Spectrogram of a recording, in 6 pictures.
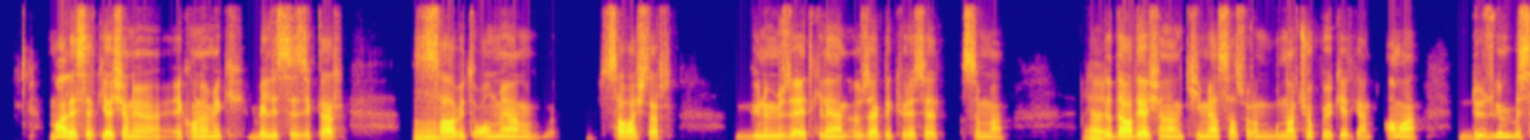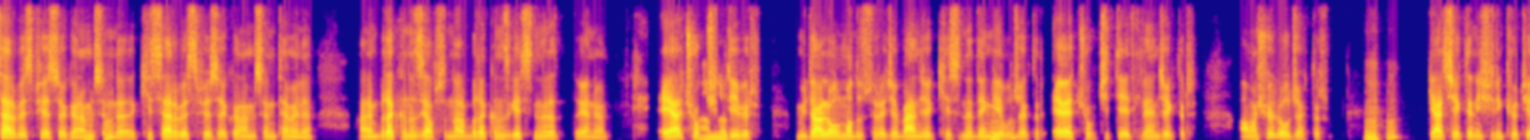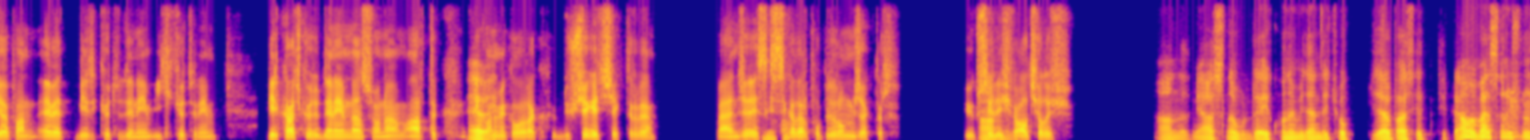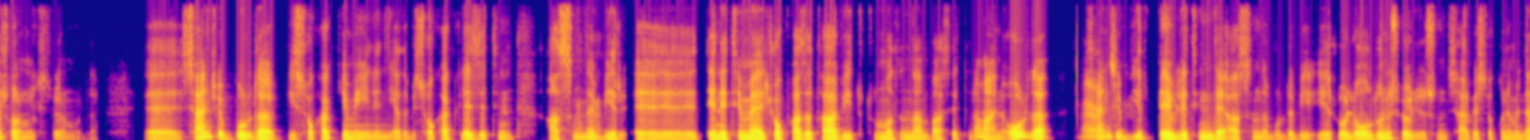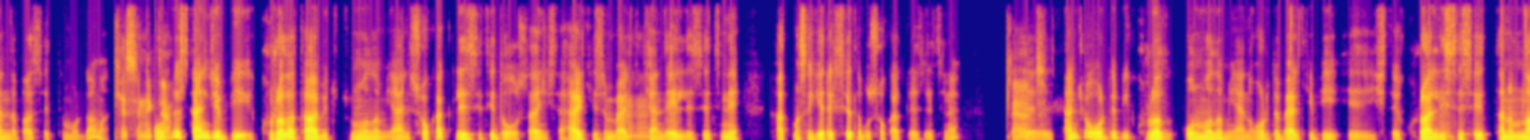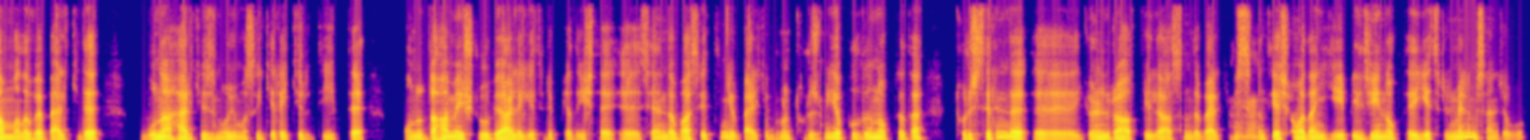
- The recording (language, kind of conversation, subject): Turkish, podcast, Sokak yemekleri bir ülkeye ne katar, bu konuda ne düşünüyorsun?
- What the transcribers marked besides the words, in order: lip smack; other background noise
